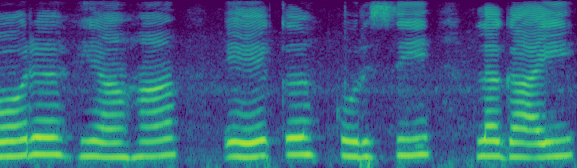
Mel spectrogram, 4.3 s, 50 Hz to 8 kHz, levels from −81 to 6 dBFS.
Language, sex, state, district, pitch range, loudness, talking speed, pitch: Hindi, female, Punjab, Pathankot, 255-285 Hz, -13 LUFS, 70 wpm, 265 Hz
